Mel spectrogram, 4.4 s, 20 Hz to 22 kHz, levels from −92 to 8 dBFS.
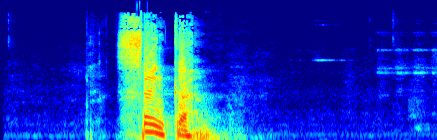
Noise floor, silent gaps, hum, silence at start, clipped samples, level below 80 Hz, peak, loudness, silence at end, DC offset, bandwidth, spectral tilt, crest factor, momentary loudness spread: -65 dBFS; none; none; 1.2 s; under 0.1%; -36 dBFS; 0 dBFS; -10 LUFS; 2.25 s; under 0.1%; 16.5 kHz; -4 dB/octave; 16 dB; 14 LU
